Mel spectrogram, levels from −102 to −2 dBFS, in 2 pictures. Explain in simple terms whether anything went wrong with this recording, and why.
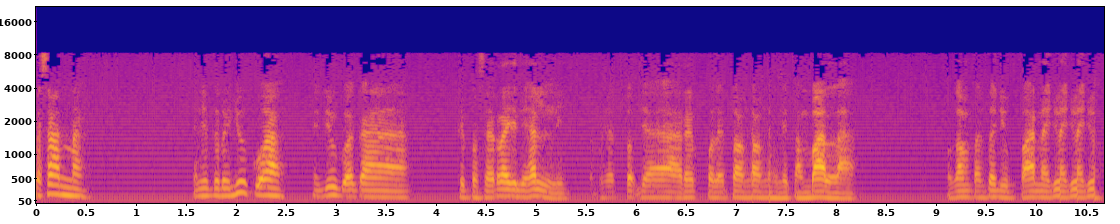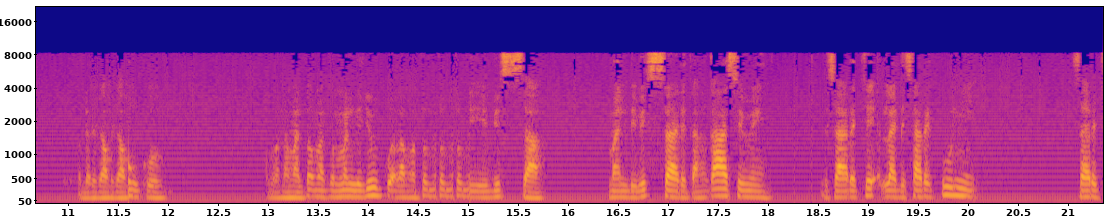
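Three things went wrong with this speech recording.

The first is mains buzz, a steady, raspy hum built on the 60 Hz of the electrical supply, running under the speech for the whole clip. Sharp electrical spikes from a dimmer, a rectifier or an unshielded cable leak in twice per mains cycle, which adds overtones high up the range. That is why it sounds buzzy and gritty rather than like a smooth, low hum.

The sound is also plainly watery and swirly, with smeared consonants and nothing at all above about 8.4 kHz, so it lacks crispness. The likely cause is heavy MP3 compression. Short of data, the encoder drops quieter details that flicker in and out, and it cuts the treble at a fixed point. This differs from a plain muffled microphone because of the shifting, bubbly texture.

Finally, there is a repeated buffer at five moments. 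Each time, a fragment about 0.17 s long plays again with an abrupt join, making a quick stutter. It happens once at 7.17 s (just after "rie' pole tauang"), 11.44 s and 18.26 s (just after "di tangkasimi"), and twice in a row at 10.24 s and 14.68 s. Fresh audio arrived late, so the player reused the last chunk. Unlike a dropout, you hear a repeat rather than a silent gap.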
